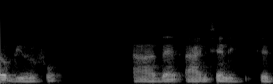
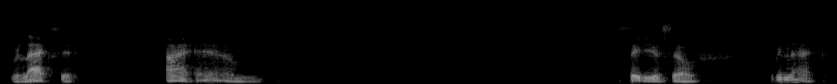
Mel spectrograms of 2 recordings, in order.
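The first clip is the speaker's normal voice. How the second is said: guided meditation. Acted. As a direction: ease them into calm breathing. Guides body-scan meditation.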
